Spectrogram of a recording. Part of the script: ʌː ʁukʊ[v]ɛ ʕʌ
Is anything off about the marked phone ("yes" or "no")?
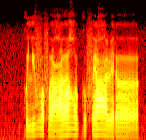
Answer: yes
